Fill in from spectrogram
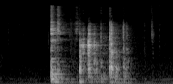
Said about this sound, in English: I'm just chopping the... this broccoli comes with, like, branches and stuff. You know, the ones. So I'm just chopping these weird little branches off. I don't think the branches taste any good.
